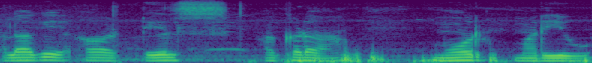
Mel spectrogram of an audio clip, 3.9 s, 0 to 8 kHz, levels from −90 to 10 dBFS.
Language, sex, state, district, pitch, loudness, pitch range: Telugu, male, Andhra Pradesh, Sri Satya Sai, 130 Hz, -18 LUFS, 120-135 Hz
